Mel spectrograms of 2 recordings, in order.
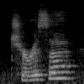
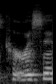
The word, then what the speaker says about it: Carissa: I've heard it also pronounced Charissa, but the way I would pronounce it is Carissa, so that's what I'm saying.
